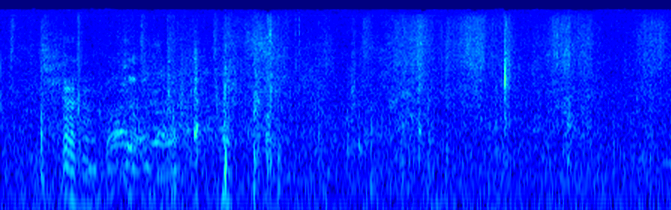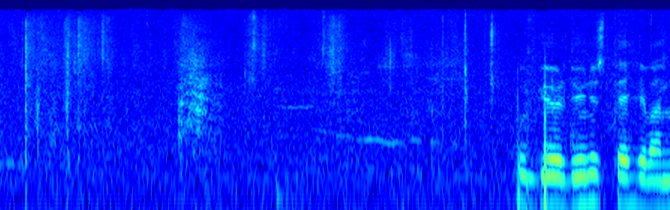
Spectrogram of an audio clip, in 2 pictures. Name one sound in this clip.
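Feet scuffle and thud on the ground as two men wrestle.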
